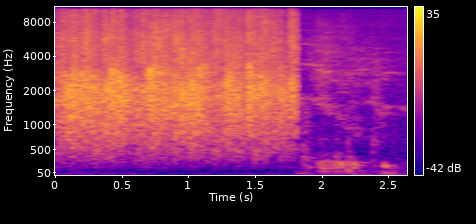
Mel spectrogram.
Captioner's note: applause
